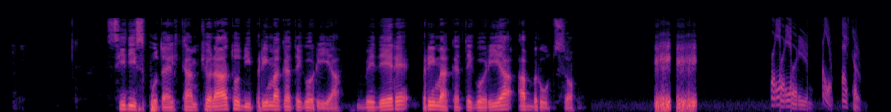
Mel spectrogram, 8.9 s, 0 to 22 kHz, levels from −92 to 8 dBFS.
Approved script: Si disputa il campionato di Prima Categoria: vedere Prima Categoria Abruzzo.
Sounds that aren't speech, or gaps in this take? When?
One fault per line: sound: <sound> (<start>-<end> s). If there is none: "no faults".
sound: laugh (6.5-7.0 s)
sound: chirp (7.7-8.6 s)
